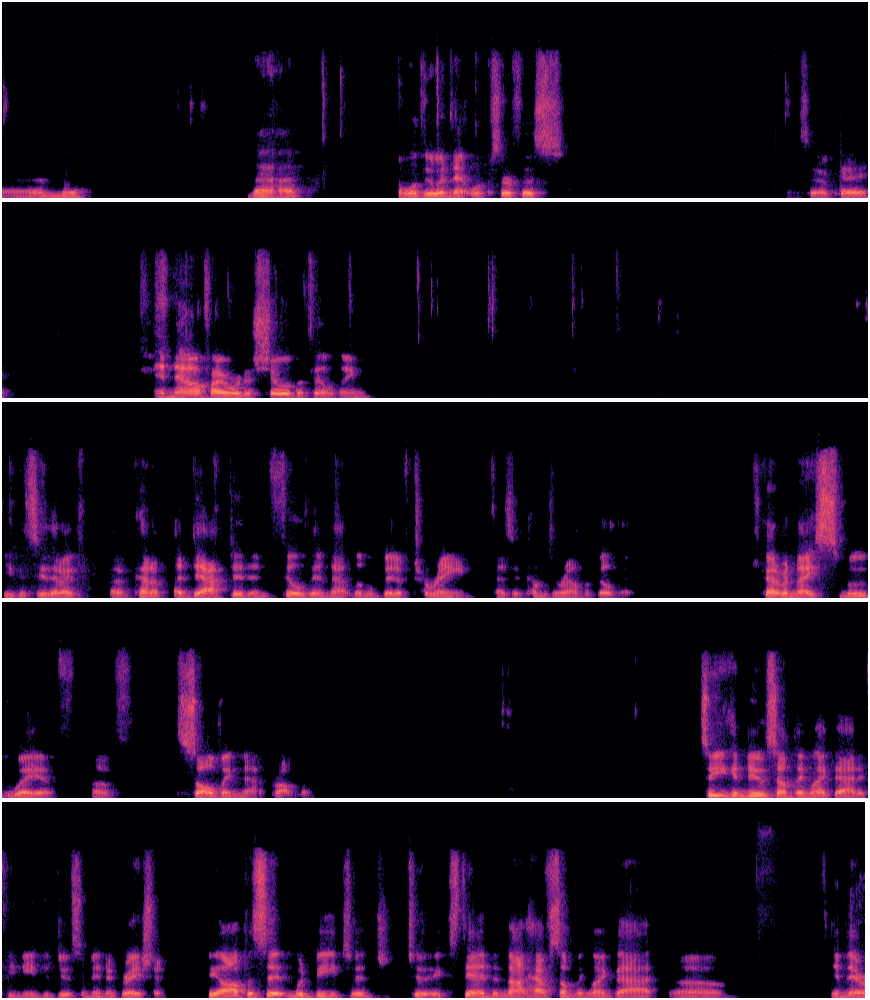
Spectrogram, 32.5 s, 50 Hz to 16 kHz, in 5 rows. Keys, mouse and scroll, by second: 0.5 shift+click, 1.8 shift+click, 4.4 Return, 6.4 Escape, 8.8 click, 8.8-13.0 typing, 9.2 Return, 9.2 Escape, 11.8 Return, 15.4-16.1 typing, 16.0 right click, 16.4 middle click, 18.0 F15, 18.0 click, 20.9 scroll, 23.5 right click, 24.2 middle click, 26.3 right click.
